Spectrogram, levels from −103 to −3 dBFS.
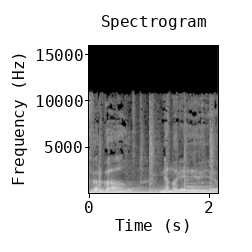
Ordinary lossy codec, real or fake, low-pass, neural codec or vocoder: MP3, 48 kbps; real; 10.8 kHz; none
